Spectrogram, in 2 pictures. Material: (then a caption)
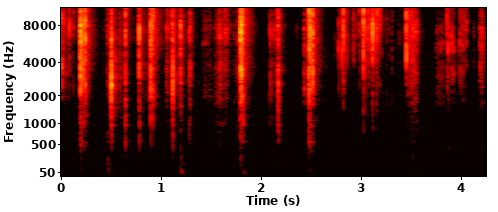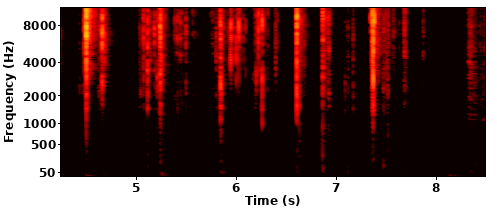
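Leaf. A large, thin, brittle dry brown autumn leaf held in both hands is crinkled and torn with fingers and nails. It makes a quick series of sharp, bright crackles and tearing snaps. Each burst dies away almost instantly, with almost no low end, between brief quiet gaps.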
